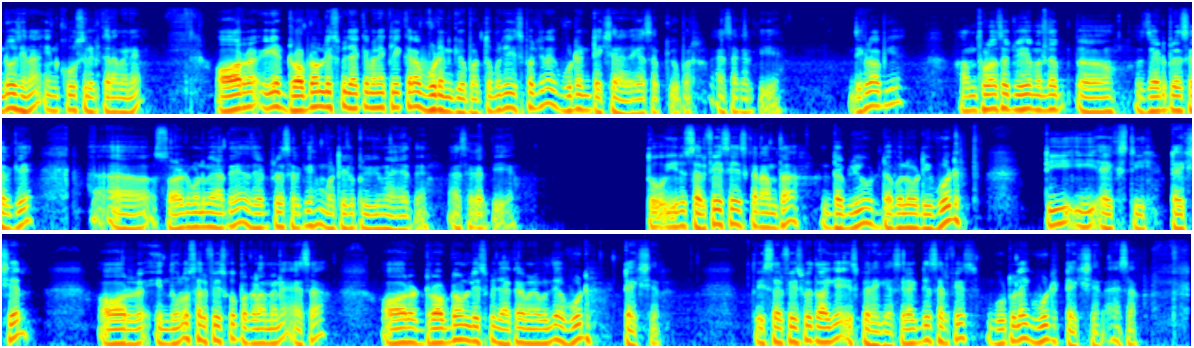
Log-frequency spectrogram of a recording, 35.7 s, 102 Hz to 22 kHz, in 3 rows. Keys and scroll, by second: 1.2 typing, 11.4-13.4 z, 13.9-15.0 z, 20.1-20.9 typing, 22.1-23.0 typing, 23.3 Return.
